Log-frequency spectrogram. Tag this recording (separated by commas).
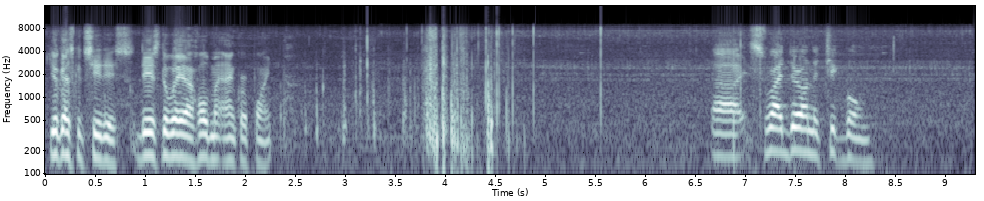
Speech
